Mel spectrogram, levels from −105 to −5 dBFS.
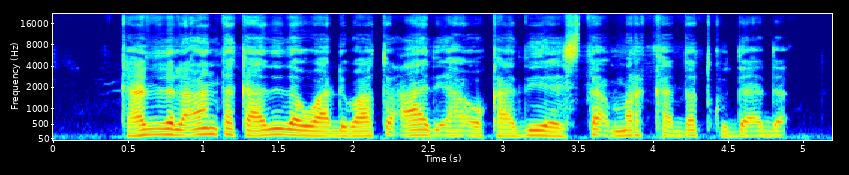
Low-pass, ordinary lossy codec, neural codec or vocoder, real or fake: none; none; vocoder, 44.1 kHz, 128 mel bands, Pupu-Vocoder; fake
